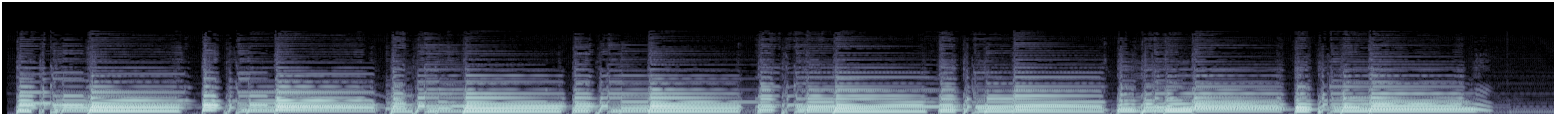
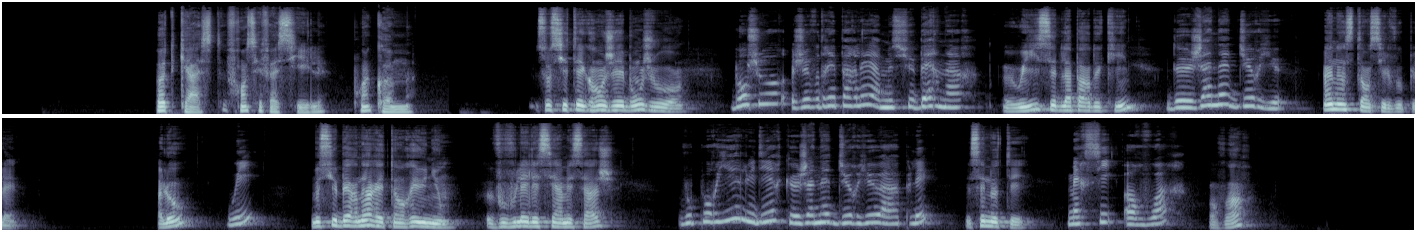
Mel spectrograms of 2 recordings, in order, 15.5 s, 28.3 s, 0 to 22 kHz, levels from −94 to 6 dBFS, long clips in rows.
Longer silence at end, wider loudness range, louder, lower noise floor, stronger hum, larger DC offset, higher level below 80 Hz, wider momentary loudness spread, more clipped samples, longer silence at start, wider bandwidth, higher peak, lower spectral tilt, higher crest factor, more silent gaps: second, 0.6 s vs 1.65 s; second, 2 LU vs 7 LU; first, -16 LUFS vs -22 LUFS; second, -47 dBFS vs under -90 dBFS; neither; neither; first, -42 dBFS vs -54 dBFS; second, 7 LU vs 15 LU; neither; second, 0.15 s vs 1.55 s; second, 4.5 kHz vs 18 kHz; about the same, -2 dBFS vs 0 dBFS; first, -12.5 dB/octave vs -4.5 dB/octave; second, 14 dB vs 24 dB; neither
